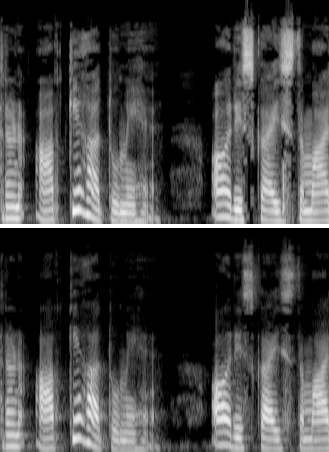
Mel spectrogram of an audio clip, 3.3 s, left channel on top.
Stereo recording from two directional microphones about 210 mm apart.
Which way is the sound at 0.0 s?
50° left (ahead or behind).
